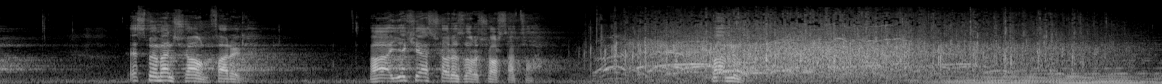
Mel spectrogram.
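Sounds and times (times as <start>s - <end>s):
speech: 1.3s - 2.6s, 3.7s - 6.0s, 7.1s - 7.6s
audience applause: 5.7s - 11.6s.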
